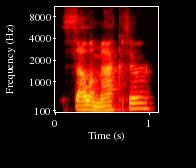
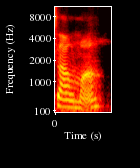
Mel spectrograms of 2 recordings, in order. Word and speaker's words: Salma: Good afternoon, Salamakter. Is that how you pronounce the name, Miss? It's Salma. Salma, got it, Salma.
